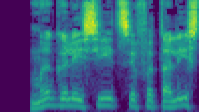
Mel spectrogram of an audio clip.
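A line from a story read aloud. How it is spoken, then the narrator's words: Plain. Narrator (Russian): сказал он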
